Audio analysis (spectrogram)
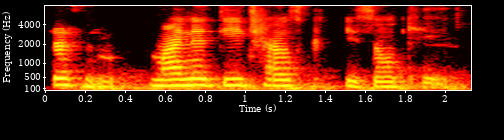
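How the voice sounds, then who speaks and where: A woman moderating an online question session in a polite, formal, halting way over a slightly dull call connection. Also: mid-range voice, steady tone, darkish tone.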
